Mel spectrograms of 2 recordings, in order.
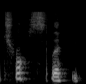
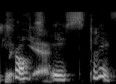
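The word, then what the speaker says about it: Trottiscliffe: she said no I don't I live in trle but it's actually Trot is Cliff that's the way it's that's the way it's spelled and there's also there's another place in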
